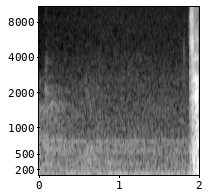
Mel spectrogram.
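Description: Faint, steady room tone with no distinct sound in it, then a man's voice starts speaking near the end.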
